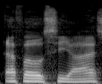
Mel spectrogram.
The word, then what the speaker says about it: FOCI: I would say with the glass blowing, so we went to the, I'm going to butcher the name, but it's FOCI, so Foci, Minnesota Center for Glass Arts.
